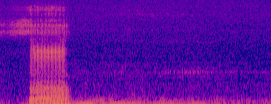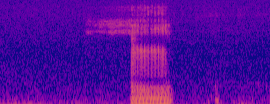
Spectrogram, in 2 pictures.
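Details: Sleeping French bulldog snoring: loud rasping snores about eight seconds apart with softer rumbling breaths in between.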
